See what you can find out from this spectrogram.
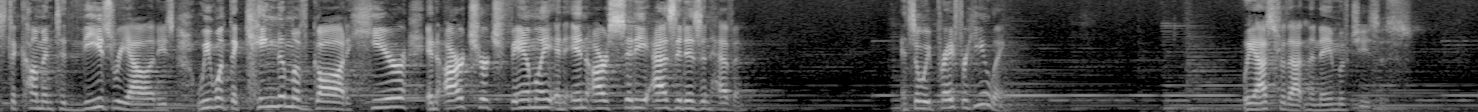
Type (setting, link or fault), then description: setting, live audience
